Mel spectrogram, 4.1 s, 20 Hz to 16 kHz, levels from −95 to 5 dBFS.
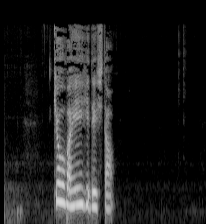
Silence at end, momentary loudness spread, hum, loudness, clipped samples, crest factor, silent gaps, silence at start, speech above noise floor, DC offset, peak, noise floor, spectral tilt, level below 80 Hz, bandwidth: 1.9 s; 17 LU; none; -18 LUFS; under 0.1%; 18 dB; none; 1.1 s; 62 dB; under 0.1%; -4 dBFS; -79 dBFS; -4.5 dB/octave; -58 dBFS; 11.5 kHz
